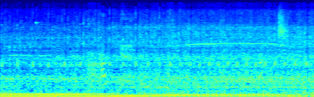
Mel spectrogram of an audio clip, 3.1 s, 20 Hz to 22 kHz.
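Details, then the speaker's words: Brand-new Cadillac Escalade V, 6.2-liter V8, about 15–18 miles, flashing check engine light, just started by assistant: faint regular light tapping over the idle rumble; knock of unknown origin. "Nothing like a little bit of a knock in the engine here with a whole 18 miles, a nice check engine light that's normally flashing, and never touching more than 50 or 55 on side streets on the way home from the dealer."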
